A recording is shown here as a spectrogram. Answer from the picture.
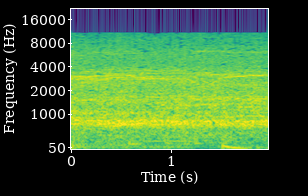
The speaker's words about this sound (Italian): fatti l'effetto tuo, un applauso, un qualcosa, lo stadio, perché il Brescia si è preso la gioia.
